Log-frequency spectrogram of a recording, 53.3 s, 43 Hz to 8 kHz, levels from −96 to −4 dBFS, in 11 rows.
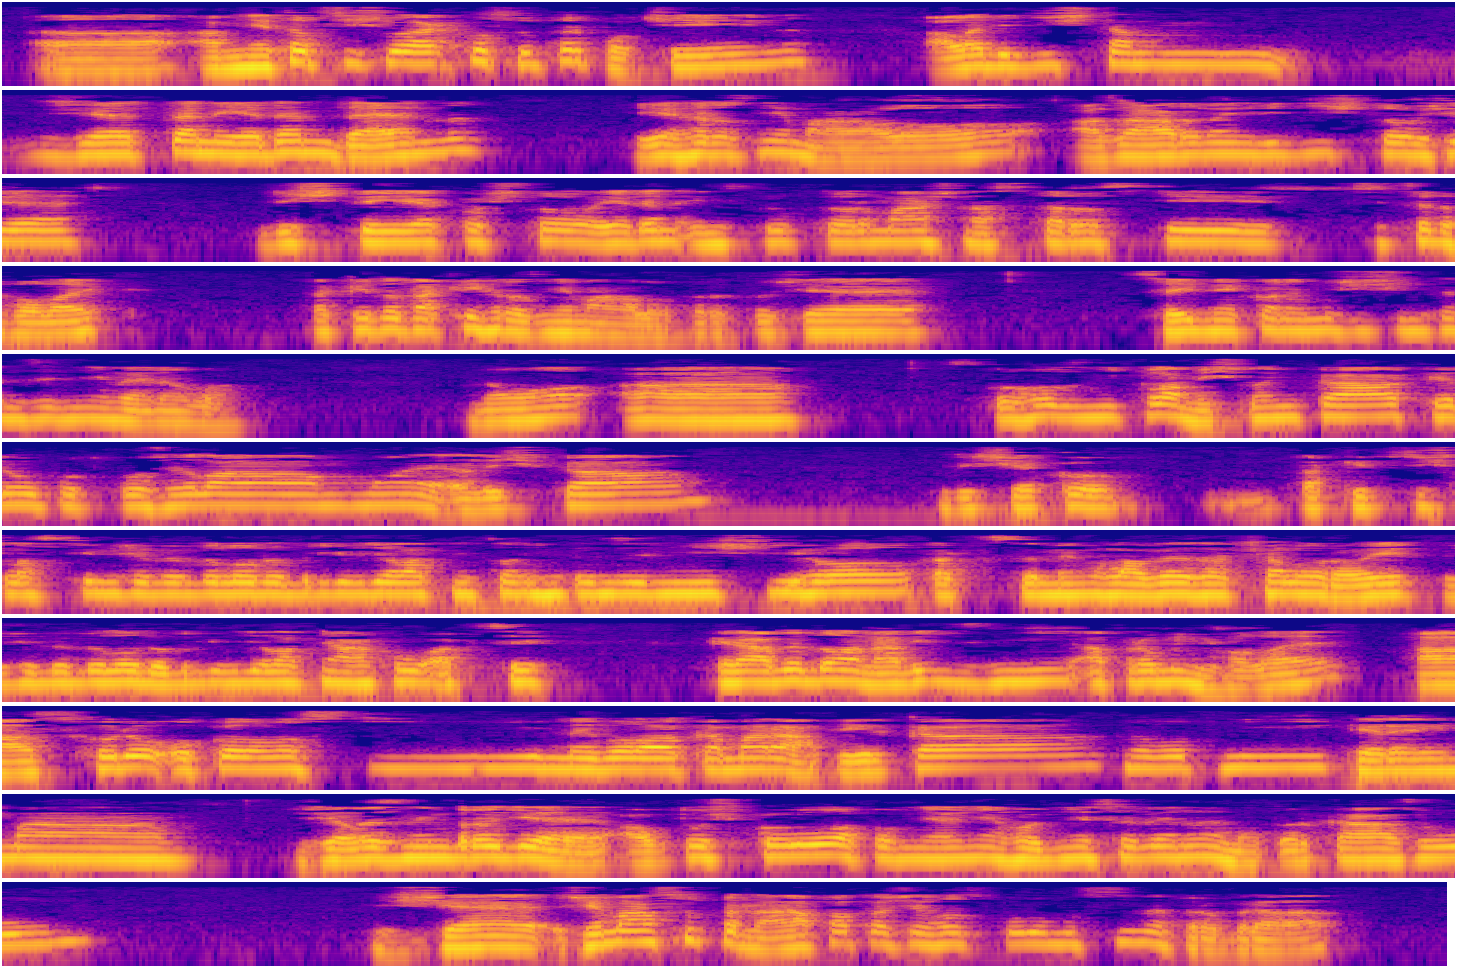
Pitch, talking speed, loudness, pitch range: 145 Hz, 140 wpm, -19 LUFS, 135-160 Hz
